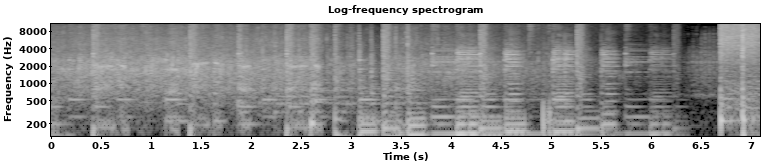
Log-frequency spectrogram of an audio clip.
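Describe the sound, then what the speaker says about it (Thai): Audience applause at a Thai youth talk event, bursts of clapping mixed with music and shifting crowd noise. "ปรบมือให้ตัวเองด้วย"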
